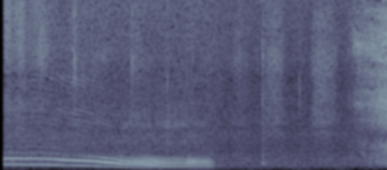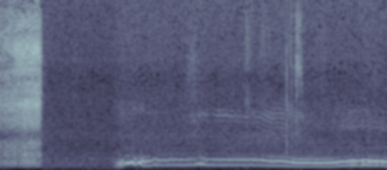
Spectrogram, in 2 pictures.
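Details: Scared kitten giving long drawn-out yowls: a harmonic cry sliding downward and fading near three seconds, a pause with a brief rustle, then a wavering sustained wail rising and dipping for several seconds.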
